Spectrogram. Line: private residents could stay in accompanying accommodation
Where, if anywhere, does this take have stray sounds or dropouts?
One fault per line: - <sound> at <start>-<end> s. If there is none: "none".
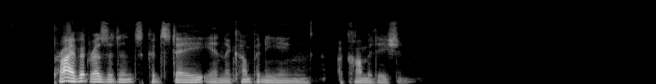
none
